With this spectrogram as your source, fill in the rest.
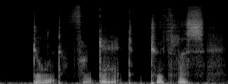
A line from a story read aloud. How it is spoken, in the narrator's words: said Hiccup through gritted teeth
